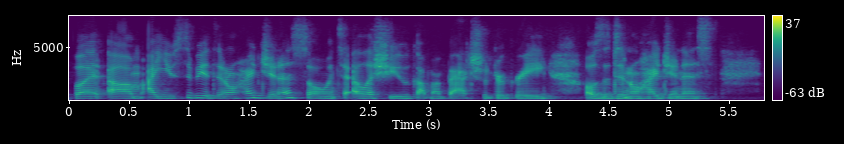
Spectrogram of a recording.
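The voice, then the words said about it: South Louisiana Cajun accent. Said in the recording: “I'm from South Louisiana. You might hear my accent when I get a little bit excited. I'm a Cajun woman”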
